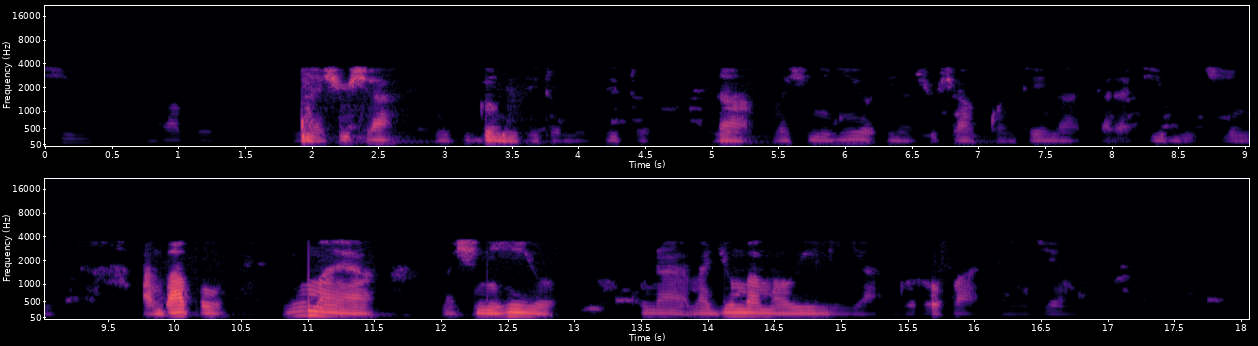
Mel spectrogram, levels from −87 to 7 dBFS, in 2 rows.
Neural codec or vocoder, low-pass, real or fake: none; 3.6 kHz; real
